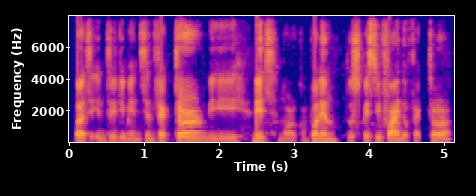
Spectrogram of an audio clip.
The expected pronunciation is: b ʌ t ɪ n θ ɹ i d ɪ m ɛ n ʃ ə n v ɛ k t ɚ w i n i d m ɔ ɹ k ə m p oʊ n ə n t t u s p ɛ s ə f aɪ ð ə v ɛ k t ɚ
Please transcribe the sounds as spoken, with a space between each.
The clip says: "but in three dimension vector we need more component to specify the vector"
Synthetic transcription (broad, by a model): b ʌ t ɪ n t ɹ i d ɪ m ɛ n s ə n f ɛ k t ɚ w i n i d m ɔ ɹ k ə m p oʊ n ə n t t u s p ɛ s ə f aɪ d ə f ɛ k t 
